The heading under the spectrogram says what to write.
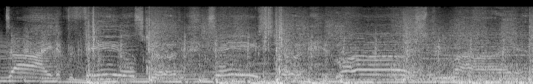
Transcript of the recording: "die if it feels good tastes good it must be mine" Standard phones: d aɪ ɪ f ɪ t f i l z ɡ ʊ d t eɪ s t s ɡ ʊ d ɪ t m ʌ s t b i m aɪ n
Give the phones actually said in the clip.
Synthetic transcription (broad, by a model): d aɪ ɪ f ɪ t f i l z ɡ ʊ d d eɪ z ɡ ʊ d ɪ t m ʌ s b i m aɪ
